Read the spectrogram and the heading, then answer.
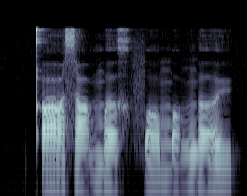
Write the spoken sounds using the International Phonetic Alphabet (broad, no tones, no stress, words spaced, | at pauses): qʼɑsɑ mʌxfɔmɔ ŋʌy̯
